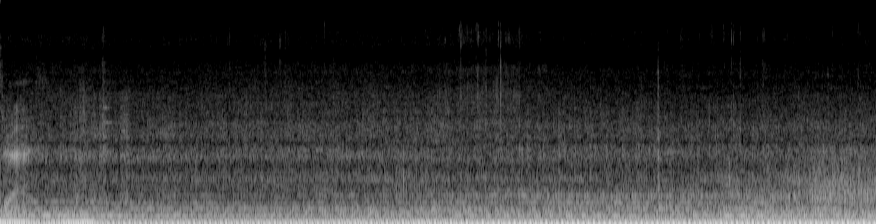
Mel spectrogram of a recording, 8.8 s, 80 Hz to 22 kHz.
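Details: 2004 Jeep Grand Cherokee 4.0 inline-six with THOR cold air intake, running after a new Flowmaster muffler and tailpipe replaced the rusted-off tailpipe: deep, steady rumble with an even pulse, no knocks or misses; normal exhaust note.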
